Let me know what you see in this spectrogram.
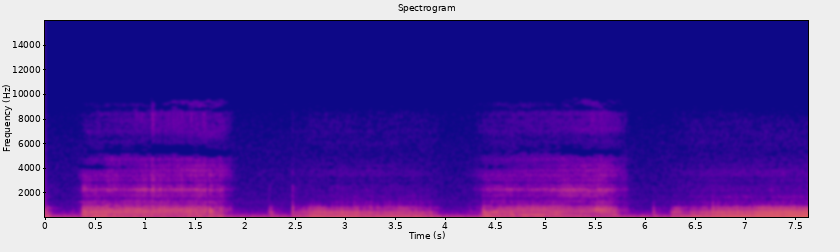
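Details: Sleep snoring: loud, rattling snores on breaths in and out, with fluttering throat vibration and steady room noise; heavy snoring.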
